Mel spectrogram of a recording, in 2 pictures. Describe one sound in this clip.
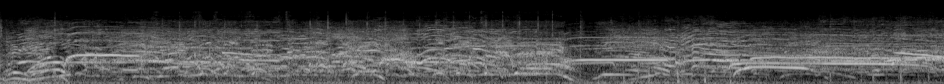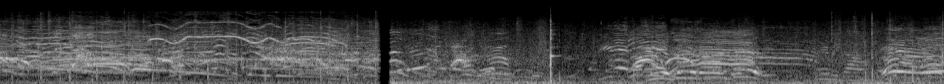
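Children and adults shout and cheer outdoors.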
